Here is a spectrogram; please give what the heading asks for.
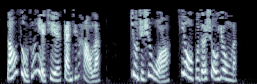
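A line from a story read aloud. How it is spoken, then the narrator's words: Laughing. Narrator (Chinese): 凤姐听说笑道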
